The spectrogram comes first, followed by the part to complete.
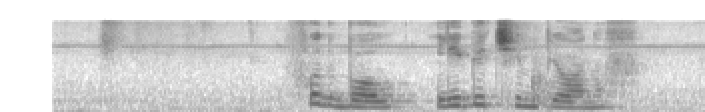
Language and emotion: Russian, neutral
